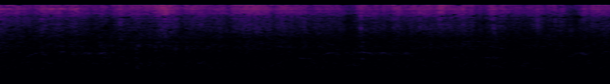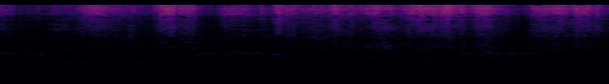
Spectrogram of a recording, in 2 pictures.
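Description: A sewing machine runs steadily, stitching with a fast rattle.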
